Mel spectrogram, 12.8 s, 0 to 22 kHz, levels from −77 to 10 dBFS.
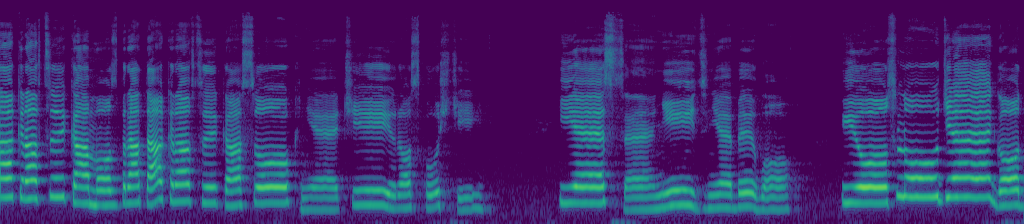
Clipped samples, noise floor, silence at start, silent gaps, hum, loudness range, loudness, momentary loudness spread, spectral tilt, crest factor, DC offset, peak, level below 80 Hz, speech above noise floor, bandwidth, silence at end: under 0.1%; -63 dBFS; 0 s; none; none; 7 LU; -19 LUFS; 14 LU; -2.5 dB/octave; 18 dB; under 0.1%; -2 dBFS; -74 dBFS; 44 dB; 17.5 kHz; 0 s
